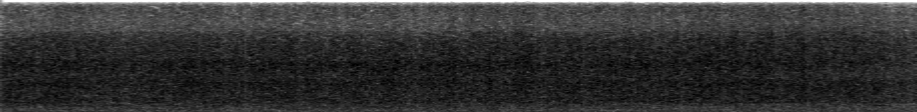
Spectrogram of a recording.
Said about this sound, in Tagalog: Tapos, ito yung falls.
